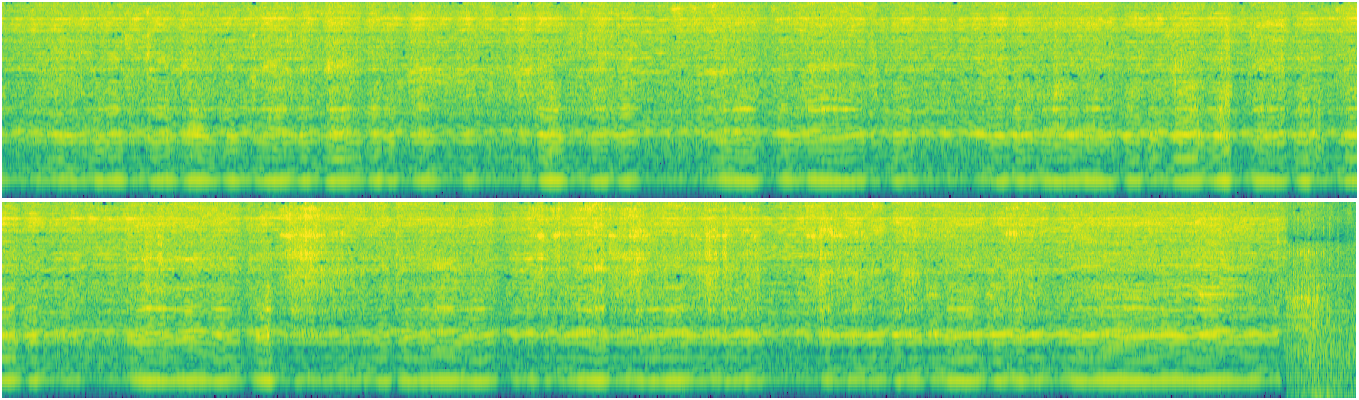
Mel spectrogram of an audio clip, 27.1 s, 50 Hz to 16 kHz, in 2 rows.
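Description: Pégas 21-inch scroll saw running with a steady hum as its fine fretsaw blade cuts through a thin wooden tree slice. Near the end the saw stops suddenly.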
